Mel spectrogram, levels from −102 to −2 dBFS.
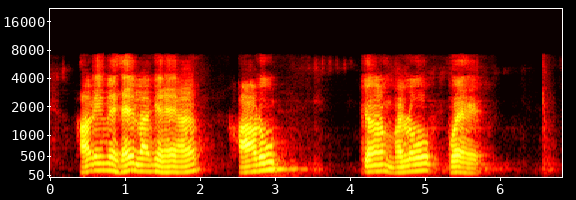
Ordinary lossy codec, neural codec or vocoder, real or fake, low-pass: AAC, 32 kbps; codec, 24 kHz, 1 kbps, SNAC; fake; 7.2 kHz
